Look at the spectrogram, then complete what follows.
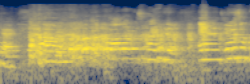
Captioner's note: audience laughter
